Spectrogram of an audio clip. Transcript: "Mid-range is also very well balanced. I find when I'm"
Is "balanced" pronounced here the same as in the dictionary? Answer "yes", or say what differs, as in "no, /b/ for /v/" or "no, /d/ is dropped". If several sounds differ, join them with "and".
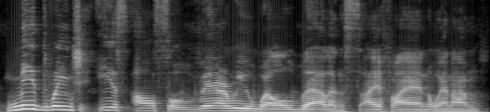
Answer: yes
